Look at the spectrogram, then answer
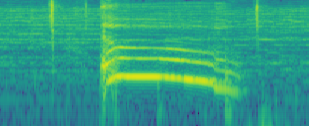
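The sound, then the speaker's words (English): A single sustained dog howl, loud, holding a steady tone for over a second before sliding downward and fading, with a couple of faint clicks before and after. “Howl again.”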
